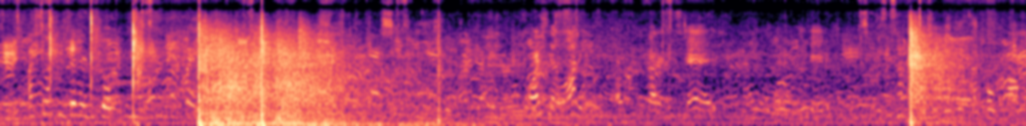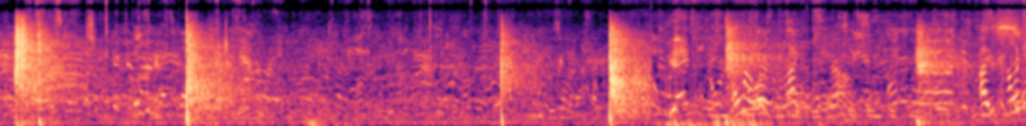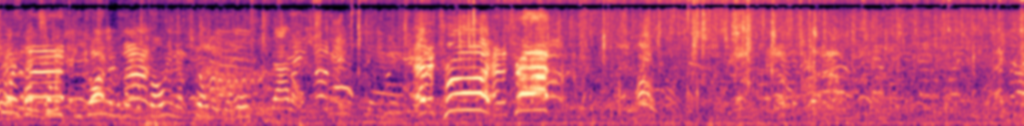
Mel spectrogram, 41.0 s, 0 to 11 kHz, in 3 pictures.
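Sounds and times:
spectators chatting: 0:00.0 - 0:41.0
blank gunshots with echo: 0:01.8 - 0:06.0, 0:12.1 - 0:13.0, 0:13.7 - 0:15.0, 0:16.2 - 0:17.1, 0:21.8 - 0:22.6
cannon booms: 0:02.6 - 0:06.0
low rolling rumble: 0:02.6 - 0:07.3.

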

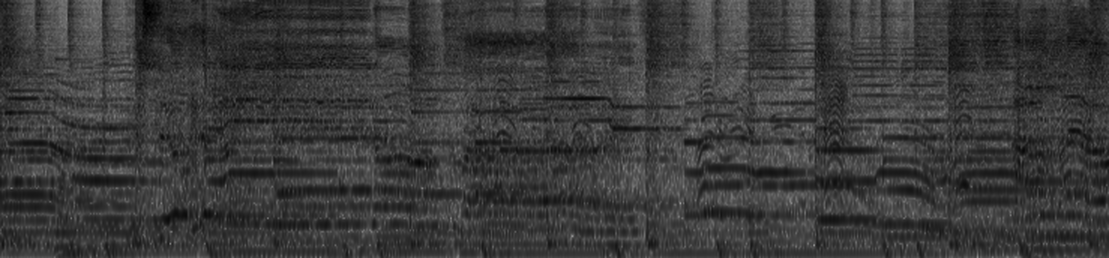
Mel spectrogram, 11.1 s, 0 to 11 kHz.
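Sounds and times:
acoustic guitar: 0:00.0 - 0:11.0
drums: 0:00.0 - 0:11.0
electric guitar: 0:00.0 - 0:11.0
sliding steel guitar: 0:00.0 - 0:11.0.

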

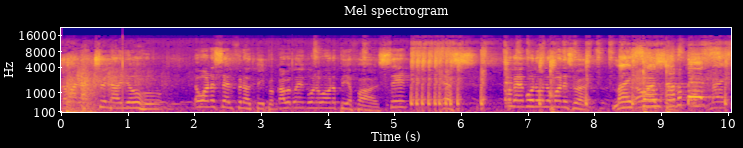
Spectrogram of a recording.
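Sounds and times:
person chanting rapidly: 0:00.0 - 0:01.8, 0:05.5 - 0:10.0
dancehall rhythm: 0:05.1 - 0:10.0
heavy bass notes: 0:06.6 - 0:09.9.

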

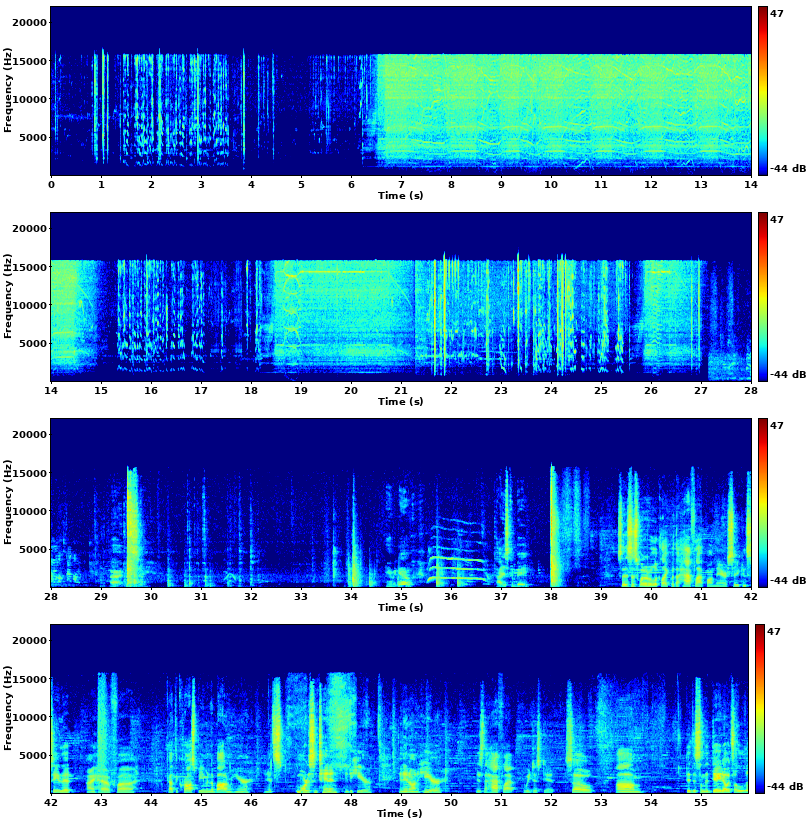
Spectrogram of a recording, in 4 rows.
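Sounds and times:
table saw cutting wood: 0:06.3 - 0:15.1, 0:18.1 - 0:23.1, 0:25.0 - 0:27.5.

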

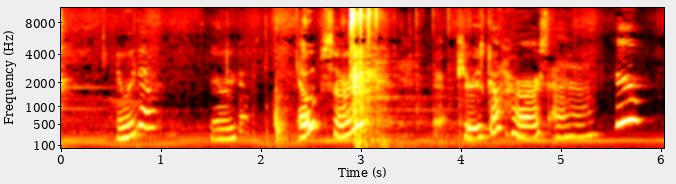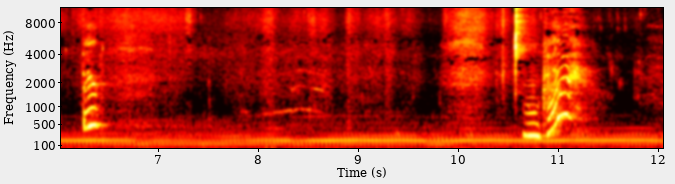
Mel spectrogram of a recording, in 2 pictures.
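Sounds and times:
cat purring while eating: 0:05.4 - 0:12.0.

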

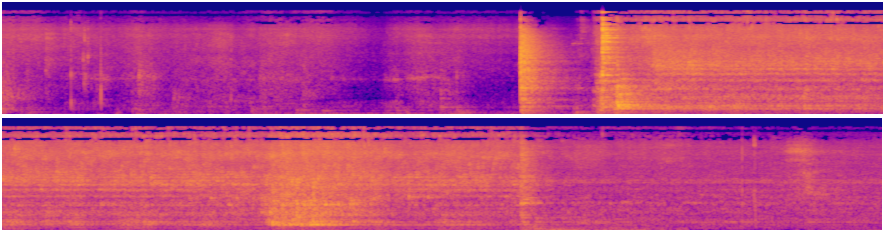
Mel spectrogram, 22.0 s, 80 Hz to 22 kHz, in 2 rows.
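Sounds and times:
toilet flushing: 0:07.2 - 0:22.0.

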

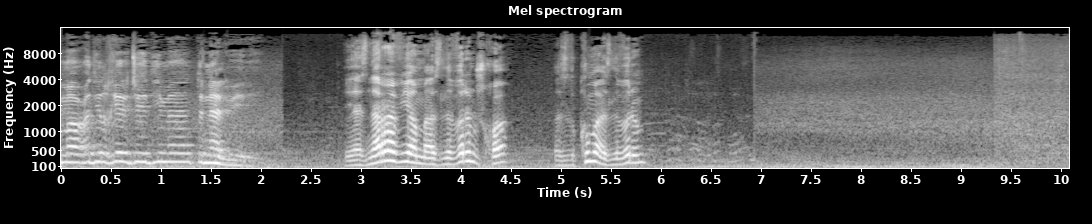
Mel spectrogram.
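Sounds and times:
low rumble of passing cars: 0:00.0 - 0:10.0.

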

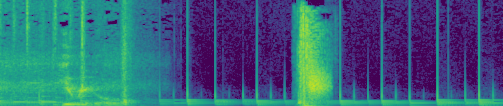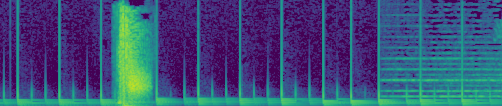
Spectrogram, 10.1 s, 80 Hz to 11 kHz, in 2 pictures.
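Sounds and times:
background music with plucked beat: 0:00.0 - 0:09.8.

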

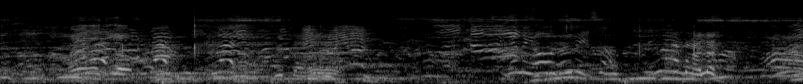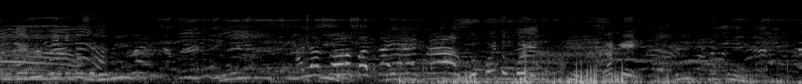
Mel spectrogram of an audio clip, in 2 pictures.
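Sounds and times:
children shouting: 0:00.0 - 0:13.5.

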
